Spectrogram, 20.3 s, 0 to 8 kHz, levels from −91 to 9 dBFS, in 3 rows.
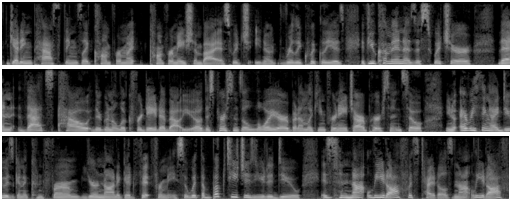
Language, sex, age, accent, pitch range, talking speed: English, female, 20-39, American, 175-210 Hz, 230 wpm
